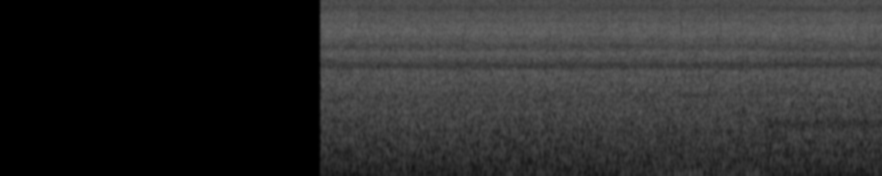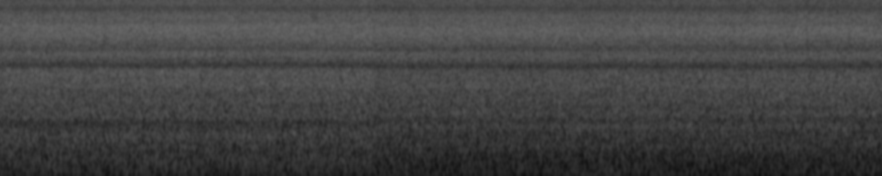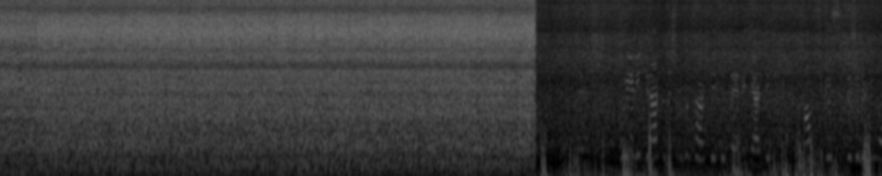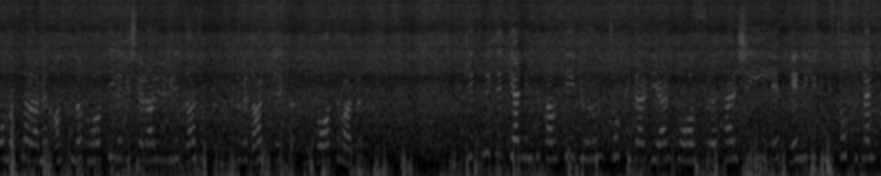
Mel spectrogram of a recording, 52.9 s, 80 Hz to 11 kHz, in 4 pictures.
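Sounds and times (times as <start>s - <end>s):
waterfall rushing: 4.8s - 34.5s.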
